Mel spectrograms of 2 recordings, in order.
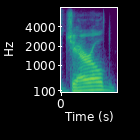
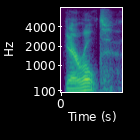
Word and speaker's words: Geralt: I know that your name is Gerald, but I believe it's pronounced Geralt the Giraffe.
